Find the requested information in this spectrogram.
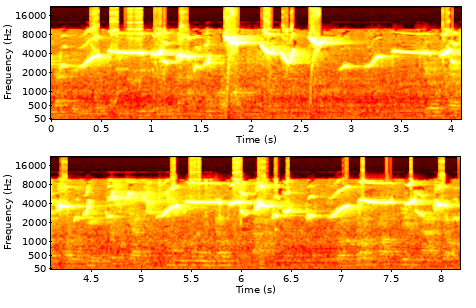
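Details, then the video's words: Lure call of a female oriental magpie-robin aimed at a male: dense, continuous whistling with quick slurred notes, steady high whistles and a few rasping chips, barely pausing. "KICAU KACER BETINA AMPUH PANCING KACER JANTAN LANGSUNG GACOR"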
